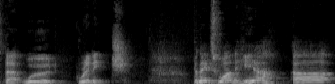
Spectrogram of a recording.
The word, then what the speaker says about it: Greenwich: think that it is green witch but it's not the case this word is pronounced Grenich Grenich Grenich Grenich okay this sound here is a CH sound Grenich not green witch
